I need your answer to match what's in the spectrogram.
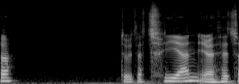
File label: "truan", Welsh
